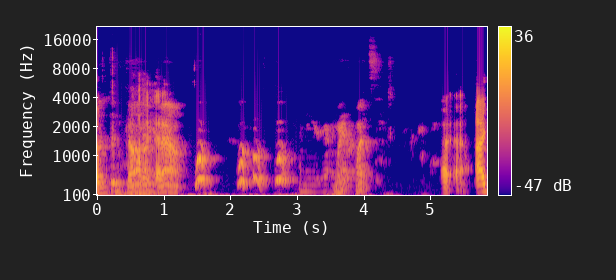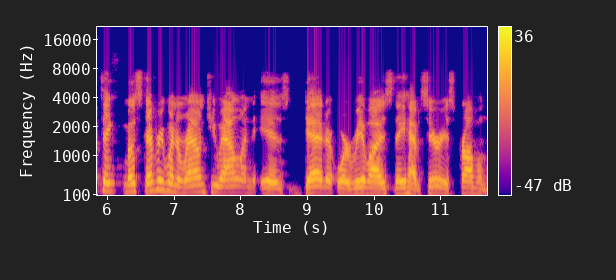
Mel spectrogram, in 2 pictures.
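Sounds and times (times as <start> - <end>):
speech: 0.0 - 1.7, 5.2 - 11.6
dogs rough barking: 1.5 - 3.0.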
